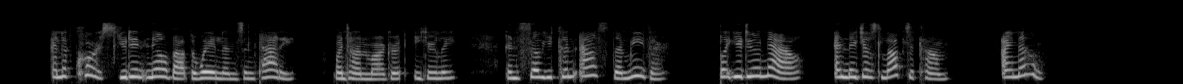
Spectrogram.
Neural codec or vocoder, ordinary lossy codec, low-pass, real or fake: codec, 44.1 kHz, 7.8 kbps, Pupu-Codec; Opus, 24 kbps; 7.2 kHz; fake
